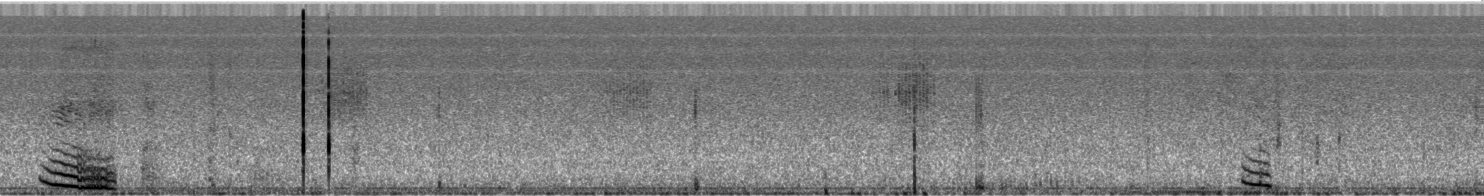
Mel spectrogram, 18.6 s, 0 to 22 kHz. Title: My cat snoring and purring for 36 seconds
